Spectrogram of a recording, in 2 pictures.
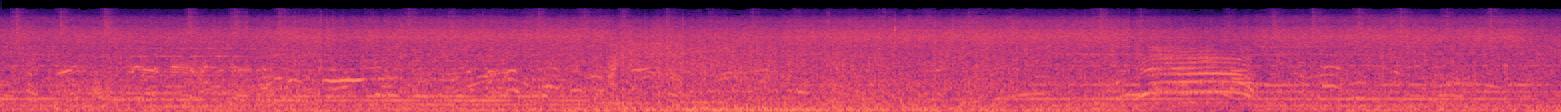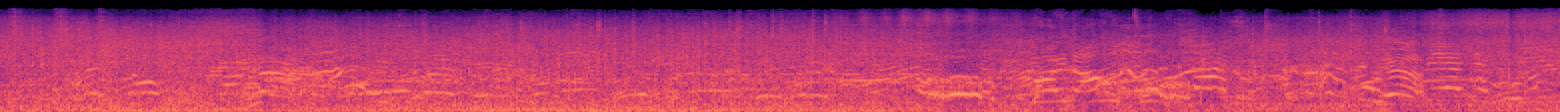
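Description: A crowd of men and women shouts in alarm.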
